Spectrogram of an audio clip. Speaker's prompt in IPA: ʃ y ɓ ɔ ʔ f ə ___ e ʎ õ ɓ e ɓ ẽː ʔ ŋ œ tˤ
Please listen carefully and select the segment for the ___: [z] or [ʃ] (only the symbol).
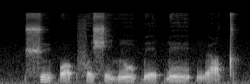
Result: ʃ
